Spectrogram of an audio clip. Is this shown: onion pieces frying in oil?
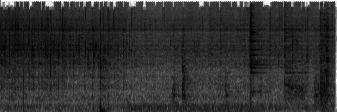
yes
